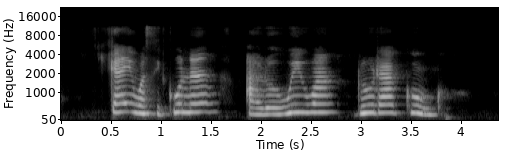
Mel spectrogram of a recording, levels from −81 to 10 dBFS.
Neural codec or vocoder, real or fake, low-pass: codec, 24 kHz, 1.2 kbps, DualCodec; fake; 10.8 kHz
